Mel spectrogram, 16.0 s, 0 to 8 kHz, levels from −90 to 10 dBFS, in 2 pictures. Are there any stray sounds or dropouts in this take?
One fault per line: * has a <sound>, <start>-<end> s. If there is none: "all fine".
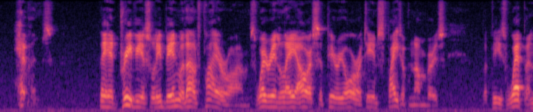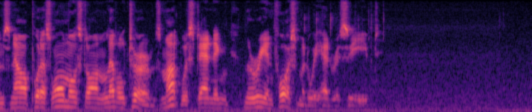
all fine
